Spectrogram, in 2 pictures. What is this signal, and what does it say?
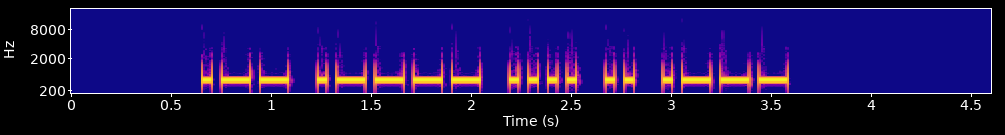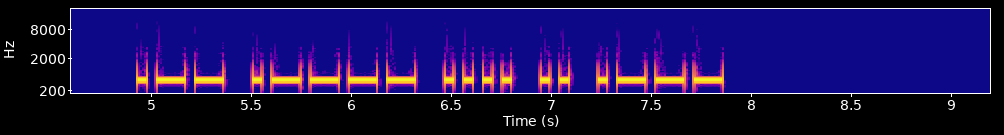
Morse code, heard as a keyed tone, about 25 wpm, 700 Hz. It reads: W1HIJ W1HIJ
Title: Call Signs Repeated 3x - 25wpm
